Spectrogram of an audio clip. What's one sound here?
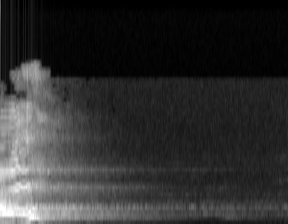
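A young woman sings a high note into a microphone, ending in a long echo through a large hall.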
